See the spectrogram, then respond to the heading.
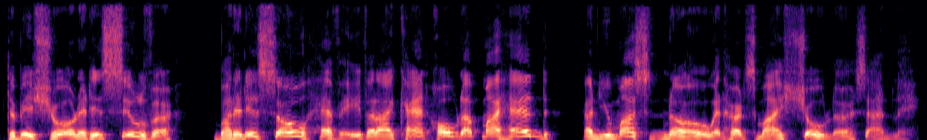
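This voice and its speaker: Naive, cheerful young servant for a storybook , played by a man: exclaiming, higher-pitched, lively swoops. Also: a little slow, creaky, slightly rough, exaggerated voice. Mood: complaining. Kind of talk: fairy tale storybook reading.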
